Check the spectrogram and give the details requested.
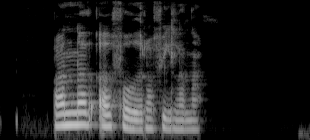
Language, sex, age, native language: Icelandic, female, 40-49, Icelandic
